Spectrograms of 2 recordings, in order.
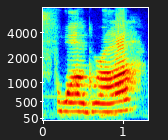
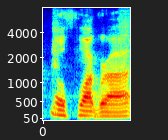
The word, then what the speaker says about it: foie gras: I'm not sure what you're even trying to pronounce foie gras foie gras foie gras foie gras don't let our youth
